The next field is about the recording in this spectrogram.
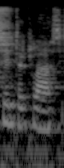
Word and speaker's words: Sinterklaas: is Sinterklaas. – Yes, I was about to say that. – Yeah. I don't know if I'm saying... You probably know how to say it. – Sinterklaas. – Sinterklaas, yeah, because everyone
